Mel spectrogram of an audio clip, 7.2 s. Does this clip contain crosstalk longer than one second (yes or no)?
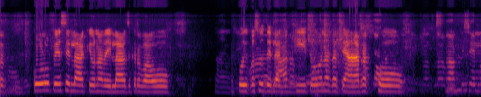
yes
